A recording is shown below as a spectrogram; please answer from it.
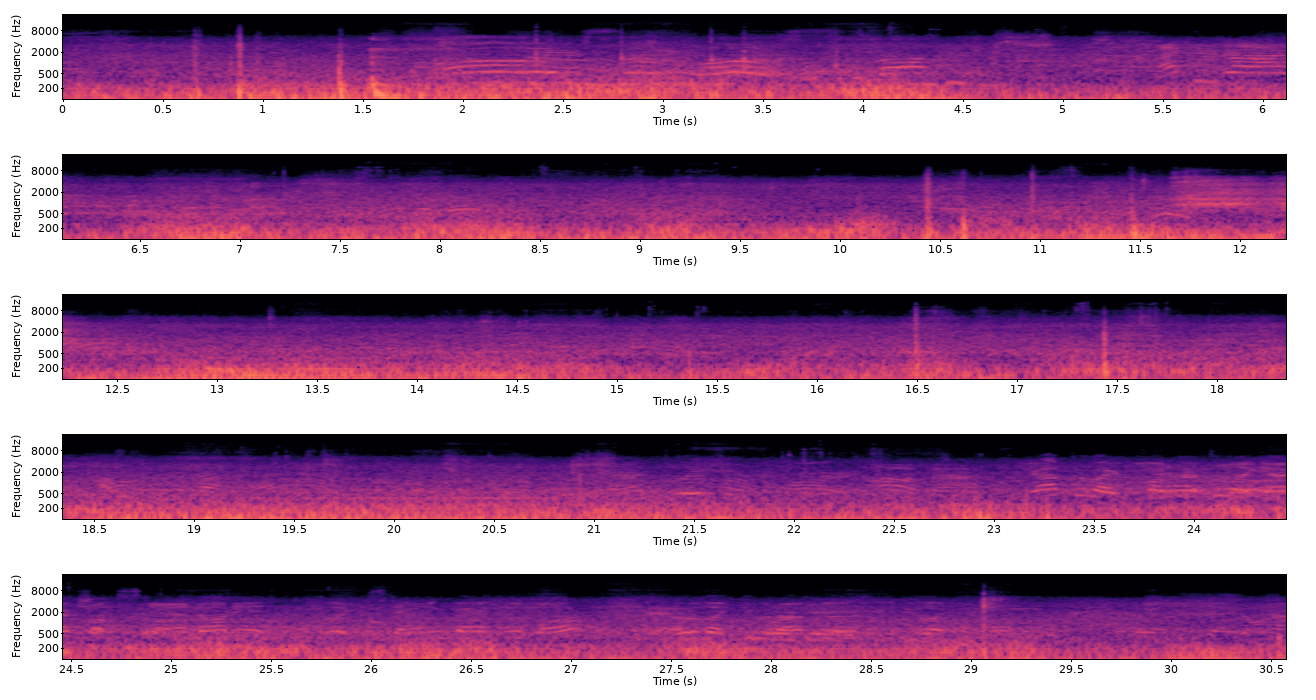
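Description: Wind rumbling on the microphone, with people's voices talking and calling now and then and a few dull thuds.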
